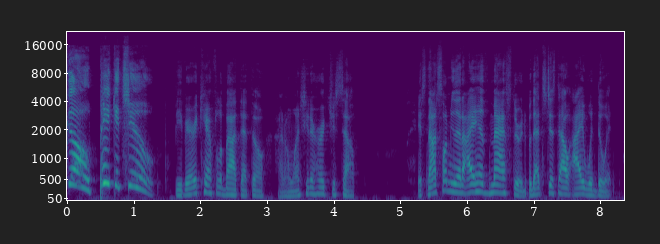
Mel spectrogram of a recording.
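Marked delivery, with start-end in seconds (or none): 0.0-1.3 raspy, very high-pitched cry. Showing how to do the voice, with rasp and raised volume: Ash Ketchum voice. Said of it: "the Ass Ketchum voice kinda starts here".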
